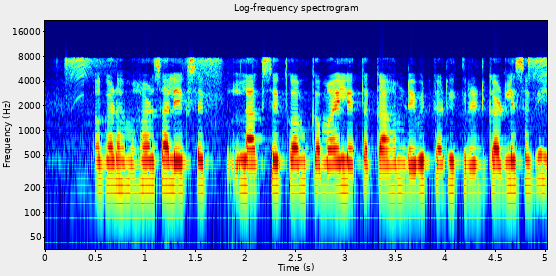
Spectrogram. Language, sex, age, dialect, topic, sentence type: Magahi, female, 18-24, Western, banking, question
